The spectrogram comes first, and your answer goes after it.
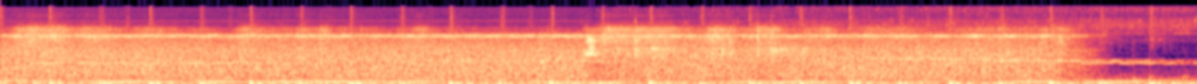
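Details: A propeller aircraft drones steadily with a constant engine hum and a high whine, and no animal voice can be picked out.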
